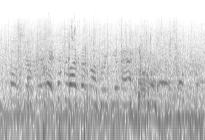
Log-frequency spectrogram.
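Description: A kayak paddle splashes through water.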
